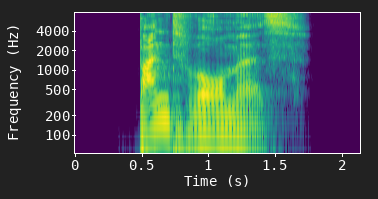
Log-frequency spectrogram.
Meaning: genitive singular of Bandwurm
- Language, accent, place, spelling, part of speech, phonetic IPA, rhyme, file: German, Germany, Berlin, Bandwurmes, noun, [ˈbantˌvʊʁməs], -antvʊʁməs, De-Bandwurmes.ogg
